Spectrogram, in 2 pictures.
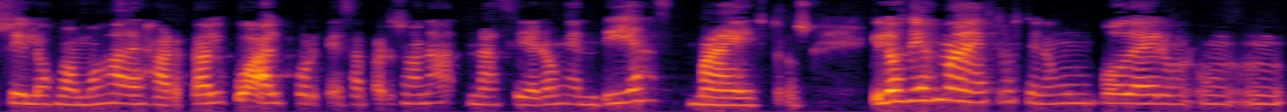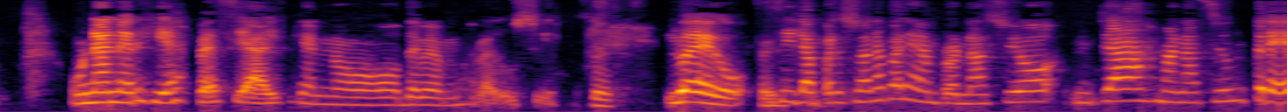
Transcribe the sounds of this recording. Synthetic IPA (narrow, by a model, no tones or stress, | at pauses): silo̞zβamo̞sað̞e̞xaɾt̪alkwalpo̞ɾkeesape̞ɾso̞nanasje̞ɾo̞ŋe̞nd̪iasmae̞st̪ɾo̞silozðiezmae̞st̪ɾo̞st̪jene̞ŋumpo̞ðe̞ɾuu | unaene̞ɾxiaespe̞sjalke̞no̞ðe̞β̞e̞mo̞srḛðṵsḭɾlwe̞ɣo̞silape̞ɾso̞napoexe̞mplo̞nasjo̞d͡ʒaɦmanasjount̪ɾe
